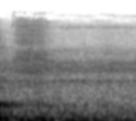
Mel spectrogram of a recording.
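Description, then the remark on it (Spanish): A slow, deep breath drawn in through the nose, airy, lasting a couple of seconds with no talking over it: the third breath of a meditation exercise. “Respira la tercera vez.”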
